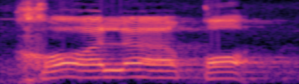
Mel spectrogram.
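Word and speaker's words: خلق: Maka huruf lam yang di tengah-tengah huruf tebal jangan sampai terbawa tebal. Nah, lah kenapa? Karena tanpa sadar ya kita juga bacanya ke bawah tebal. Khalaqa ya. Alladzi khalaqal. Nah, maka cara yang mudah, lamnya harus benar-benar dibuka mulutnya ketika mengucapkannya. Khola.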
